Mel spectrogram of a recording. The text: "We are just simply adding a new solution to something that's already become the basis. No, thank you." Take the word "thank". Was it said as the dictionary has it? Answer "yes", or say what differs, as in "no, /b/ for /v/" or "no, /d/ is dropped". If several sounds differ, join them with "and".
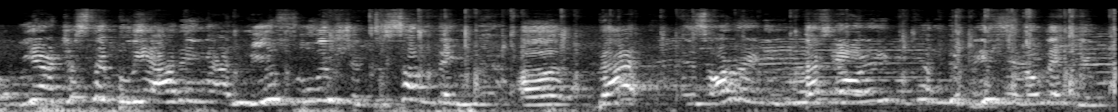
no, /ŋ/ is dropped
